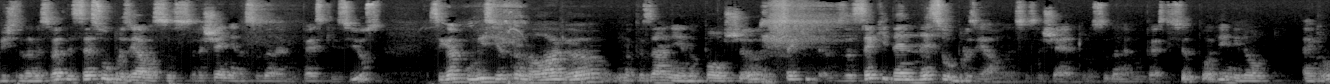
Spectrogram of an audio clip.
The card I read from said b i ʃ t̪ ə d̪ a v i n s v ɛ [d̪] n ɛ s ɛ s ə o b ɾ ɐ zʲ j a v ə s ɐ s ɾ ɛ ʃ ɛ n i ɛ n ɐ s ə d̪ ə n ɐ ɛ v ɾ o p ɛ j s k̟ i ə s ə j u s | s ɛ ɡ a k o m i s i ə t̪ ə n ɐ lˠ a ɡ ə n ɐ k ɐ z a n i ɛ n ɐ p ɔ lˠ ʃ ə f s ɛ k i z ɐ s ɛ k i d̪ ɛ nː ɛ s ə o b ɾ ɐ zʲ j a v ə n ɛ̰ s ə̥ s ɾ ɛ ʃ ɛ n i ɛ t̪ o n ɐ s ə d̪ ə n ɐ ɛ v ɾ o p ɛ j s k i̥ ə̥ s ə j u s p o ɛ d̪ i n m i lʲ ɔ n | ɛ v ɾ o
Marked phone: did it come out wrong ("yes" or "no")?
yes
